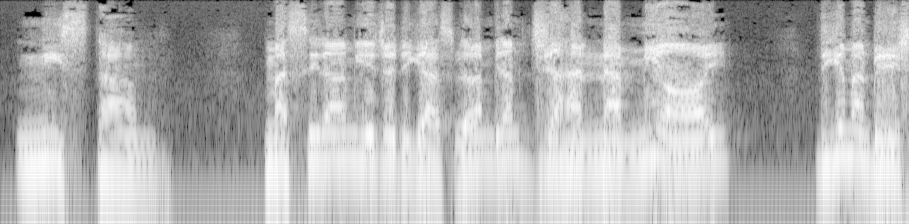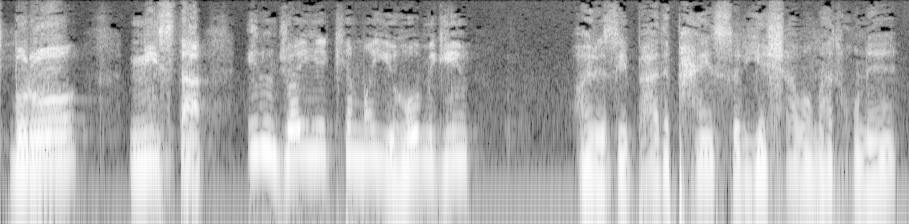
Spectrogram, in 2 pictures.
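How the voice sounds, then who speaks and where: A man giving a conversational talk on marriage, acting out both spouses in quick back-and-forth dialogue with repetitive phrasing. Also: on the high side, pushed and bright, husky, low-quality recording. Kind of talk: lecture on relationships.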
